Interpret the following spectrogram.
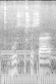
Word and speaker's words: Worcestershire: supposed to add a little bit of uh worcestershire and that's how you actually pronounce that you're supposed to add a little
